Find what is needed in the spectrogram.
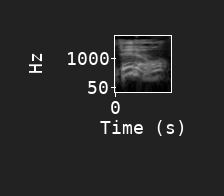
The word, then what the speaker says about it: victual: And we went back to the Oxford English Dictionary, and sure enough, it's pronounced victual. It comes from an old French word via the Latin, and it was pronounced victual.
